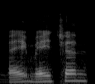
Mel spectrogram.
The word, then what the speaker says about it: Mädchen: Mädchen? Apparently the proper way to pronounce it is like Mädchen or something like that.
